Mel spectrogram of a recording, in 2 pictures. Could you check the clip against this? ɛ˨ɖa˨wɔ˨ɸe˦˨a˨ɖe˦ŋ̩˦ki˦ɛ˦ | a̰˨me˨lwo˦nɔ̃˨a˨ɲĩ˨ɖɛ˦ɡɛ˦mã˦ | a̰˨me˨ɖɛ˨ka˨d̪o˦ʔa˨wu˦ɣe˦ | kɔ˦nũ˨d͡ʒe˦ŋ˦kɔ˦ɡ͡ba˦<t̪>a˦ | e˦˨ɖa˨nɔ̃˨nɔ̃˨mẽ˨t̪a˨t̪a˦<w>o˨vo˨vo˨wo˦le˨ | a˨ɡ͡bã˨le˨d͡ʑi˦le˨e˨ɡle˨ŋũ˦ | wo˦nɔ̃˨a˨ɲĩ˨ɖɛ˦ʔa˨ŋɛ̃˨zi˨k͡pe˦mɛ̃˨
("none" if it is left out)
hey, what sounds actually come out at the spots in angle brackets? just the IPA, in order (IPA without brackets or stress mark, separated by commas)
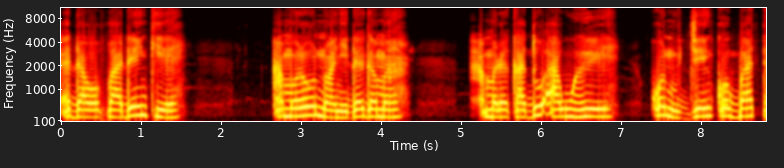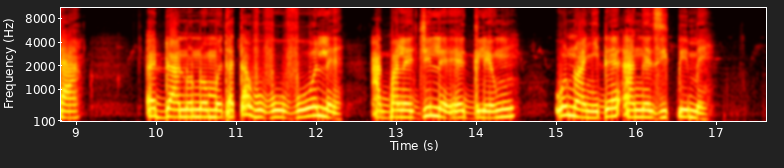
t̪, v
